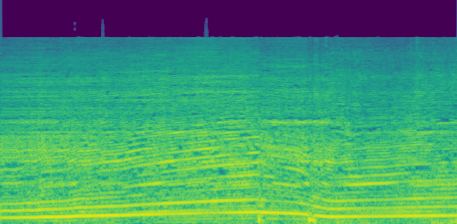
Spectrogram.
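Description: Car engine accelerating hard, its revs climbing, then dropping sharply about three seconds in at an upshift and climbing again in the next gear.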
